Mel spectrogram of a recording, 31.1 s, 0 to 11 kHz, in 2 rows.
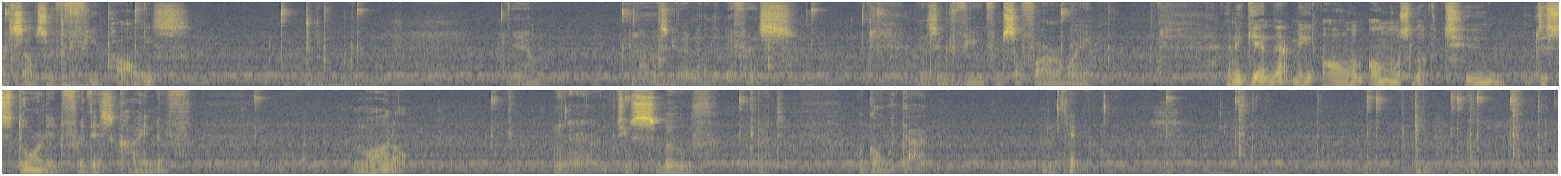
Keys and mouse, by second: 0.5 shift+d, 1.3 drag, 3.1 a, 3.3 middle drag, 3.6-4.2 middle drag, 4.2 middle drag, 6.3-6.7 middle drag, 7.0 middle drag, 7.4-8.3 middle drag, 8.5-10.4 middle drag, 12.1 middle click, 13.0-14.8 middle drag, 16.8-18.6 middle drag, 18.8 middle click, 21.3-22.6 middle drag, 25.0-27.7 middle drag, 28.1-29.2 middle drag, 29.2-29.7 right drag, 29.7 Tab, 30.3-31.1 middle drag.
